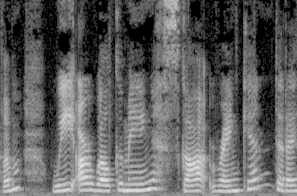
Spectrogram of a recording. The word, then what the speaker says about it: Reintgen: We are welcoming Scott Reintgen.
